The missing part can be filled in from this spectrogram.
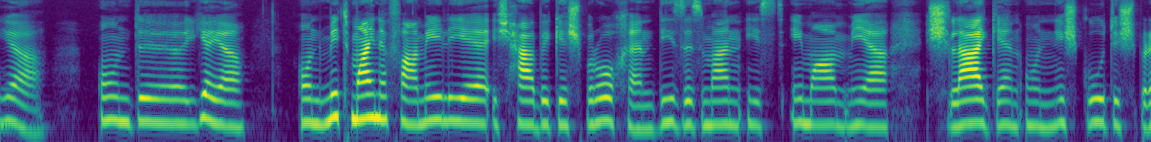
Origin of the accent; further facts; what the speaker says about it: Iran; German is a second language; Leider in Iran viele Leute, viele Familien mit Frauen nicht gut sprechen, weil viele Frauen in meinem Heimatland keine Heirat, ja.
